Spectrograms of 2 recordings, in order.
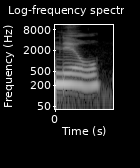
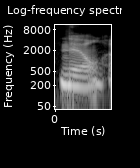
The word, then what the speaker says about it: Nihil: So is it Nihil? Neil? They're space Vikings. – Yeah, the Nil. – Nil, okay.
